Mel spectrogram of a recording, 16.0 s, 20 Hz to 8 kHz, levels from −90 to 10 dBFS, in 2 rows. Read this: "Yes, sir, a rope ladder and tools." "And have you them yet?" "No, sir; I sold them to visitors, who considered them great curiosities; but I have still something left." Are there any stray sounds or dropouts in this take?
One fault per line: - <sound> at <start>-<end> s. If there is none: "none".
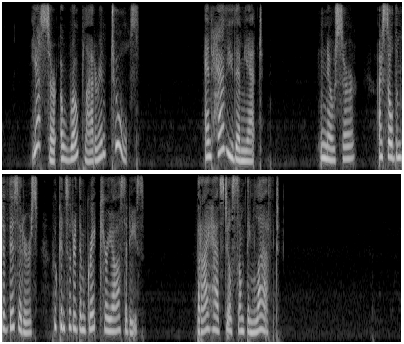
none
